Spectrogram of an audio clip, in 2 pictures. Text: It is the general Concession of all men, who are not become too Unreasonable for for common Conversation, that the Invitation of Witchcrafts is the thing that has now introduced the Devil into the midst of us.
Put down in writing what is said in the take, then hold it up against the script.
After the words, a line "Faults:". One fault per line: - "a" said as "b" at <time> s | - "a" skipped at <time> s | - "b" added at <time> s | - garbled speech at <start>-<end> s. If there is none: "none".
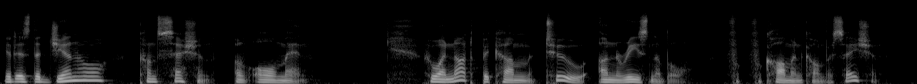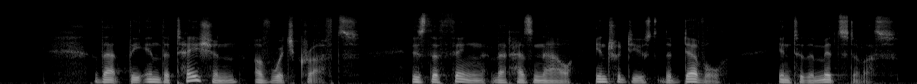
It is the general Concession of all men, who are not become too Unreasonable for for common Conversation, that the Invitation of Witchcrafts is the thing that has now introduced the Devil into the midst of us.
Faults:
none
